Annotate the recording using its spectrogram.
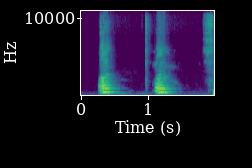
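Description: A dog barking twice, two short, sharp barks a little under a second apart.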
